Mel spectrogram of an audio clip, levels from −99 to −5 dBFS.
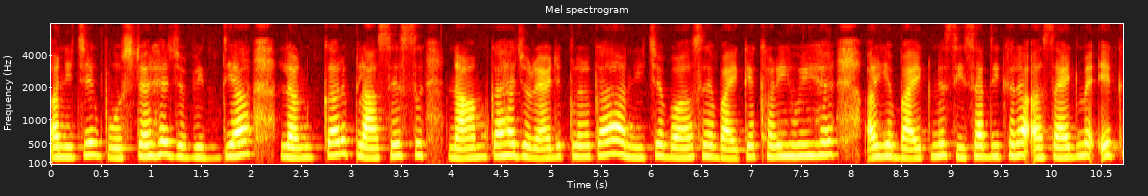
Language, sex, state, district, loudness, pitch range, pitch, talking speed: Hindi, female, Maharashtra, Aurangabad, -17 LUFS, 210-245 Hz, 230 Hz, 220 wpm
